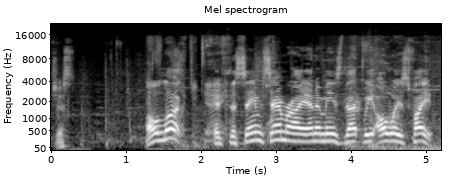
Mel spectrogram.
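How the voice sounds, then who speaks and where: Guy streaming a game, sarcastic joking commentary, normal pitch, faint game music behind. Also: measured pace. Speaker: gaming streamer. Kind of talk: casual gameplay commentary.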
